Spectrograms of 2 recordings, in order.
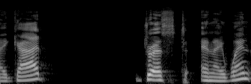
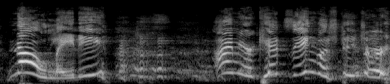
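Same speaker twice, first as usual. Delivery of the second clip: exasperated; 13 semitones higher, 6 dB louder than usual. Retold or imitated. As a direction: spell it out, fed up. Teacher's exasperated retort.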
